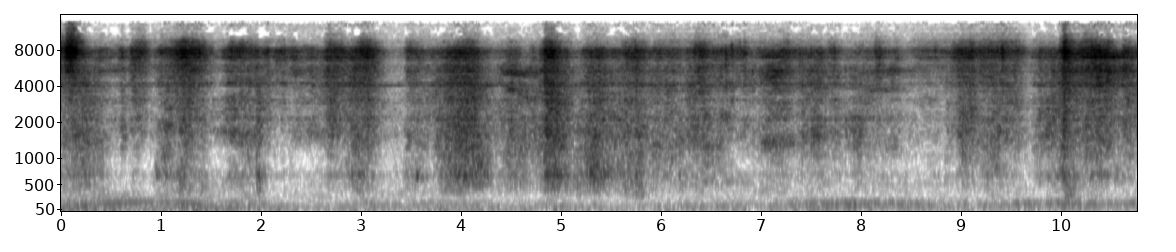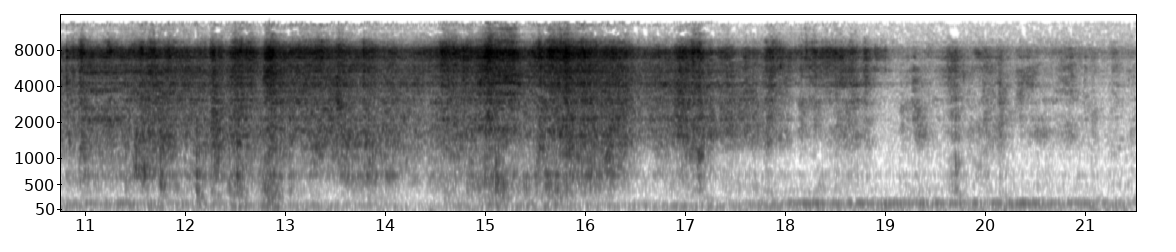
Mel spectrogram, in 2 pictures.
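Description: Heavy canvas rustles and flaps as it is handled.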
